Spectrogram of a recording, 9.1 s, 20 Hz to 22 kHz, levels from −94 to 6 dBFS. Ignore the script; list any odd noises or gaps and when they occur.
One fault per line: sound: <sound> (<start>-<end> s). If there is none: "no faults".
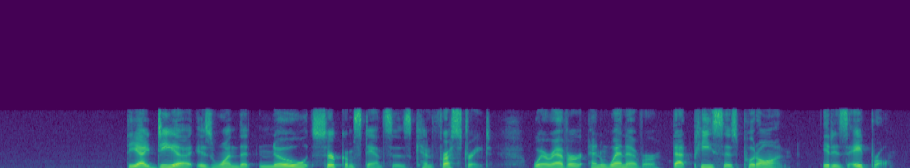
no faults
